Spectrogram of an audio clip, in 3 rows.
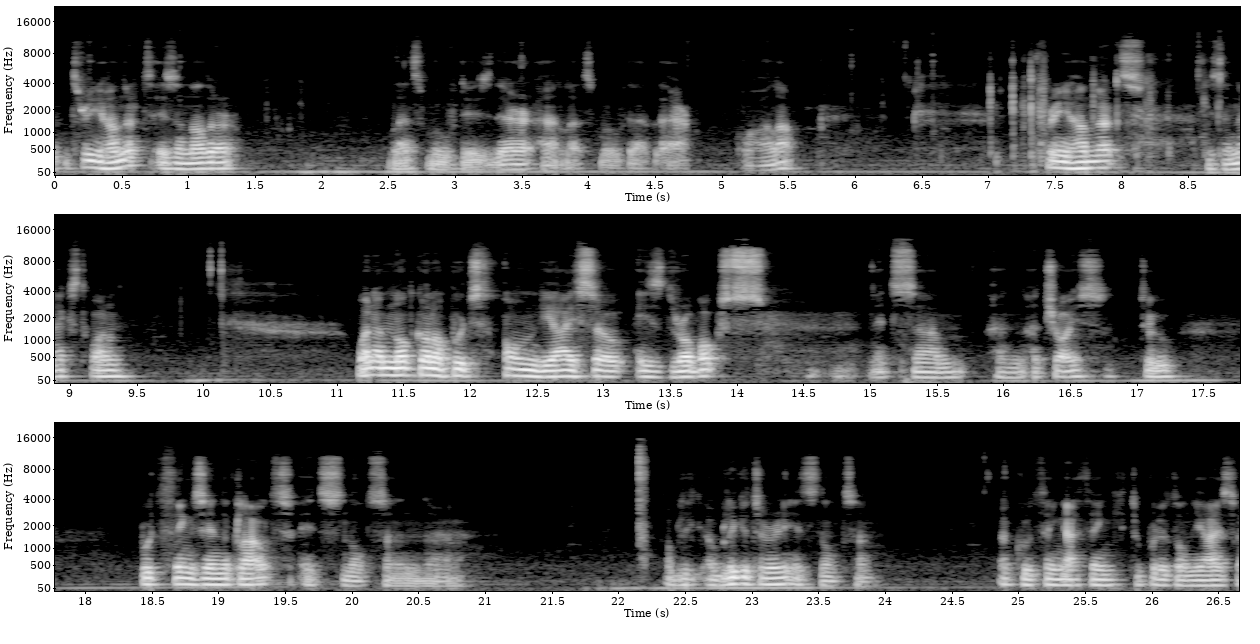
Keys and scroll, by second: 6.9-8.5 typing, 8.6 Return.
